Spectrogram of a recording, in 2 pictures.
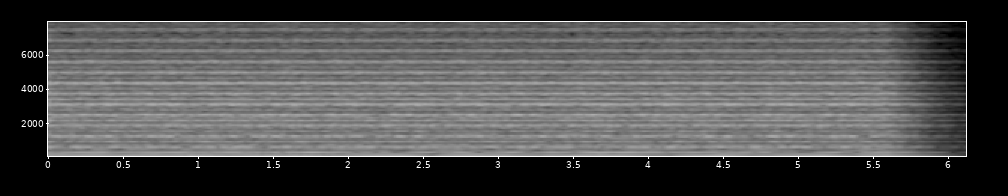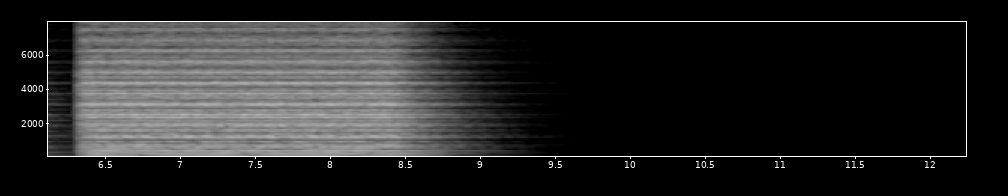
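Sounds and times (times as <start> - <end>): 
canon for strings: 0.0 - 9.0.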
